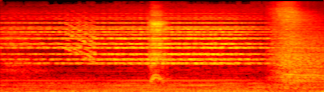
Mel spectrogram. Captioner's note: gasp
